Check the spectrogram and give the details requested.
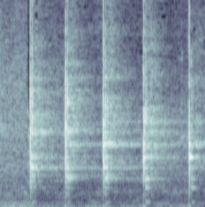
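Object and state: Hollow wooden branch (didgeridoo).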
